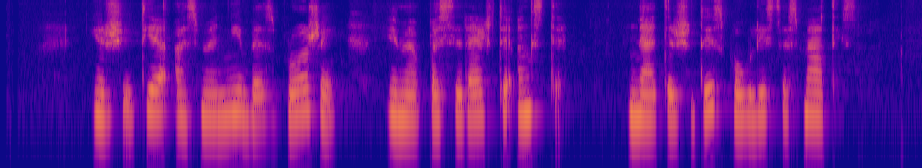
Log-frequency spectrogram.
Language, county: Lithuanian, Kaunas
